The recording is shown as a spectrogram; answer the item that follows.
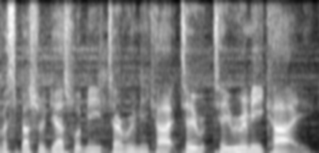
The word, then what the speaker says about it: Terumi Kai: normal i have a special guest with me terumi kai correct i said it right yes yes so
